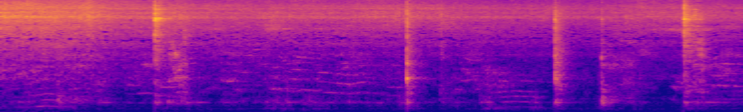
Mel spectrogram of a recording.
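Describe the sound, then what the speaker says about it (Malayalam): Cooked chickpeas stirred in a pan, a steady sizzle with scraping stirs and several sharp clacks of a utensil against the pan, at close range with no talk. "ഇനി അതിലേക്ക് കടല ഇട്ട് കൊടുക്കും."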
